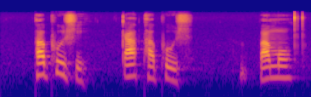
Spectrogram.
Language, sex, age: Northern Sotho, male, 30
